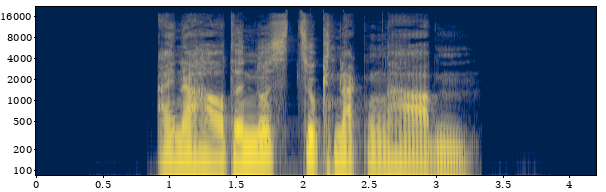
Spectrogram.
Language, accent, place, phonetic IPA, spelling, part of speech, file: German, Germany, Berlin, [ˈaɪ̯nə ˈhaʁtə nʊs t͡suː ˈknakn̩ ˈhaːbn̩], eine harte Nuss zu knacken haben, verb, De-eine harte Nuss zu knacken haben.ogg
- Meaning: to have a hard nut to crack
